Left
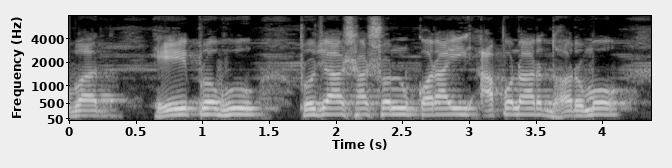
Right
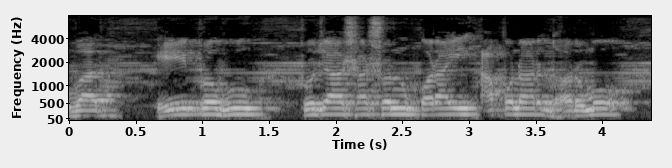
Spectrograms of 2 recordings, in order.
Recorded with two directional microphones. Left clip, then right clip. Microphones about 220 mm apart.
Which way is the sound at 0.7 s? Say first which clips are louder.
Left 9 dB; 50° left (ahead or behind).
